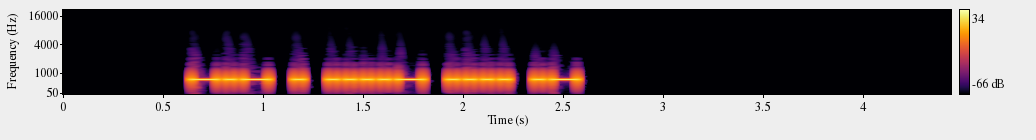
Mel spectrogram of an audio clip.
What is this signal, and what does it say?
Morse code, heard as a keyed tone, about 28 wpm, 700 Hz. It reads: KE4HA
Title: USA Call Signs - 5 Characters - Repeated 3x - 28wpm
